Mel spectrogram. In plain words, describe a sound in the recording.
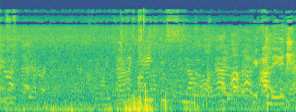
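Young boys talk quietly close by, outdoors.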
